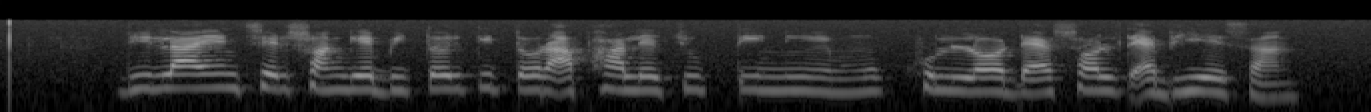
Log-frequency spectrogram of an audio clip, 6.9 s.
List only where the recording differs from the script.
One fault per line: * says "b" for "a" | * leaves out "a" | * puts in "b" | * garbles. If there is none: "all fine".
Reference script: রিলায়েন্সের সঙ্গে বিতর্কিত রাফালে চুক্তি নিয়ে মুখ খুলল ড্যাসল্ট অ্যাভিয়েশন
all fine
